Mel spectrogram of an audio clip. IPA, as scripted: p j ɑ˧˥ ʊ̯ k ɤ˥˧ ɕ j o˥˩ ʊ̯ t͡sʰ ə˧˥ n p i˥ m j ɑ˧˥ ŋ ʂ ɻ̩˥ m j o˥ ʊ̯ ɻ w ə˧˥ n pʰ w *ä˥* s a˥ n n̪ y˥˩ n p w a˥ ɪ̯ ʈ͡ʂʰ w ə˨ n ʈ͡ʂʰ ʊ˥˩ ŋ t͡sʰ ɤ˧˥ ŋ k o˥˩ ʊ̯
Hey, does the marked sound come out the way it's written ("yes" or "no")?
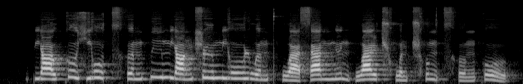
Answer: no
